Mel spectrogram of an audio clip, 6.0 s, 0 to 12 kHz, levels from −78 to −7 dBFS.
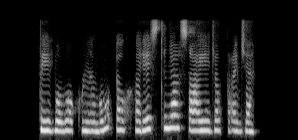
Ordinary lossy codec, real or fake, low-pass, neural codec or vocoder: AAC, 64 kbps; fake; 7.2 kHz; codec, 16 kHz, 1 kbps, FreqCodec, smaller model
